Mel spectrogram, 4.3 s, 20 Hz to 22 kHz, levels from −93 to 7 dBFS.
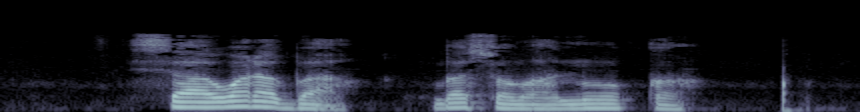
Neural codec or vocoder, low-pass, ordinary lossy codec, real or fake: codec, 16 kHz, 4 kbps, FunCodec, trained on Chinese and English, 50 frames a second; 7.2 kHz; MP3, 32 kbps; fake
